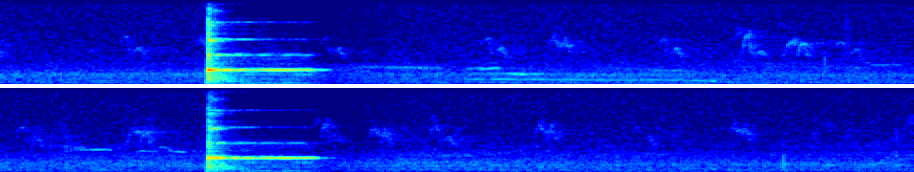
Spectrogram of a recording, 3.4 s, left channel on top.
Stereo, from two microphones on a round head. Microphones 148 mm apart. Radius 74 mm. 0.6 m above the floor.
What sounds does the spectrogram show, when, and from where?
0.8 s a piano: 40° left (ahead or behind), 1.5 m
